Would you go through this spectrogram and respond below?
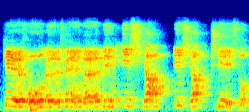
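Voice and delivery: slow, high-pitched intoned German lyric; slow, sing-song diction demo; demonstrated German diction. Shown as a demonstration. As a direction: draw out the lyric high to model each sound. Coach intones lyric to model diction.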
